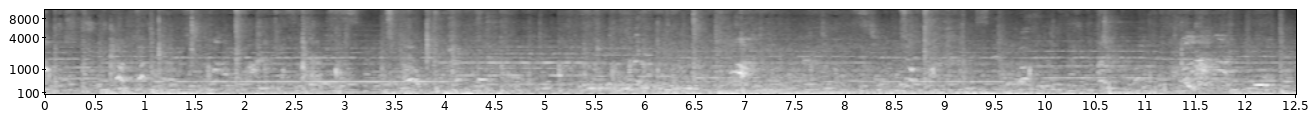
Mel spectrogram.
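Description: Background music with a steady bass, over several sharp hits of kicks and blocks landing in pencak silat sparring, the loudest about seven seconds in.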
